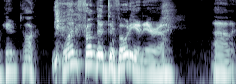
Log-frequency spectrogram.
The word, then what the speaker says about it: Devonian: talk one from the devonian era um am i even saying that right i don't know i that's how i would pronounce it because it looks like devin i wanna learn more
